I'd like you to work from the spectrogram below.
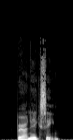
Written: børneeksem

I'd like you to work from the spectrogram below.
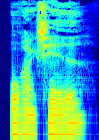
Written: ORANGEADER

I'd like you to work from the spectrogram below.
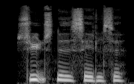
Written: synsnedsættelse

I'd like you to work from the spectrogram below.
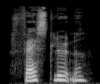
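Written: fastlønnede

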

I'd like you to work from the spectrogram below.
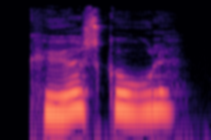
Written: køreskole

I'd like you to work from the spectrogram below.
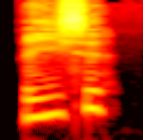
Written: ris

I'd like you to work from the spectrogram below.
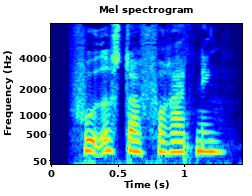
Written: foderstofforretning

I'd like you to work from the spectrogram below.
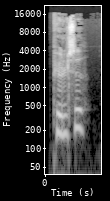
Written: pølset

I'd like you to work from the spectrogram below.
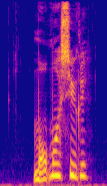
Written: mormorcykel

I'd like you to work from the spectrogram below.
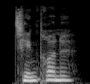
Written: tindrende

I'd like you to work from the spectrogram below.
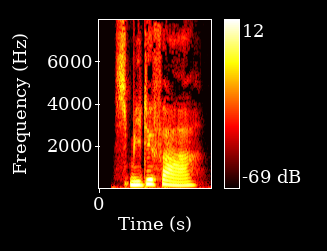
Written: smittefare

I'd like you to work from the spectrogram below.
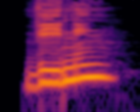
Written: vinding

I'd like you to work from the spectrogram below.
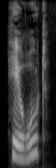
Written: herut

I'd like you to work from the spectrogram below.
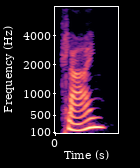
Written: klaring

